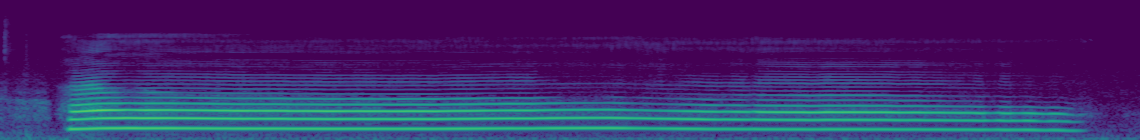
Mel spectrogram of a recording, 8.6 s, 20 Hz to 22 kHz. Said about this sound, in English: So I ran to the forest and hoped I'd lose her, or something. I didn't make more than 5 steps when I heard a blood-curdling shriek of a howl.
